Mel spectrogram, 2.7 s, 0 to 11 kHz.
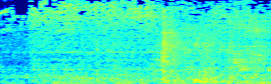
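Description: Heavy sliding doors of railway wagons rumble and clank as a train stops at Auschwitz around 10 in the morning, over a low, steady mechanical background, with a sharper scrape and knock partway through, moderately loud.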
